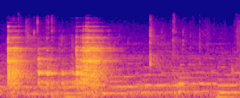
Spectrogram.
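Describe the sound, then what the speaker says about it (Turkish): A spoon clinks and scrapes around a bowl while two spoonfuls of yogurt are mixed with half a pack of softened butter, with a couple of louder strokes at first and then quieter scraping. "Pürüzsüz bir kıvam alana kadar karıştıracağız"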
